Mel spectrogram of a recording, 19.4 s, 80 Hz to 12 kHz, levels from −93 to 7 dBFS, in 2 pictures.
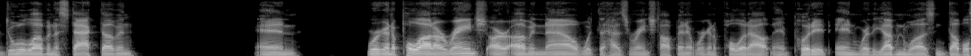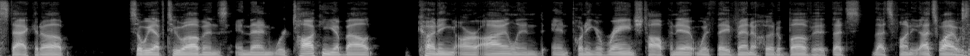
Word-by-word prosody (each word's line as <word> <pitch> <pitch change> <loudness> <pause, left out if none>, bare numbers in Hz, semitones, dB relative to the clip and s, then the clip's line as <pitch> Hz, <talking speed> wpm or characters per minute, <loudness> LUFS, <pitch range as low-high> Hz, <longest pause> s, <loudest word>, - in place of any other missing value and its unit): dual 110 +4 +1
oven, 110 -2 +2
a - - -3
stacked 110 +4 0
oven 110 +1 0 1.2
and 100 -3 -2 0.7
we're 120 +1 +3
gonna 110 -2 +3
pull 115 - +5
out 115 -1 +8
our 105 -2 +4
range 120 +1 +1
our 105 0 +2
oven 110 -3 +1
now 110 +1 +1
with 100 -1 -7
that - - -5
has 100 -2 -7
range 95 -1 -6
top 95 -2 -5
in 105 - -3
it, 105 - -4
we're 100 - -7
gonna 100 -2 -7
pull 105 -1 -2
it 95 - +1
out 95 -1 +1
and 85 0 -9
put 100 - +2
it 95 -2 -1
in 100 -2 -2
where 95 -1 -2
the 85 +2 -4
oven 100 -2 +1
was 90 -1 -2
and 85 - -8
double 90 -1 0
stack - - 0
it - - -4
up - - +2 0.6
so - - +1
we 105 -1 +4
have 90 - +2
2 105 -3 +1
ovens, 100 -4 +3
and 100 +1 -4
then 100 -1 0
we're 95 -1 -5
talking 115 +1 +3
about 95 0 +1 0.4
cutting 110 -3 +1
our 95 0 0
island 100 -6 0
and 95 0 -8
putting 100 -4 -4
a - - -4
range 100 +2 -1
top 90 0 0
in 100 - -5
it 100 -1 +1
with 95 0 -6
a 95 -1 +1
Vent-A-Hood 100 +1 -3
above 100 +1 0
it. 80 -3 -5
That's - - -5
that's - - -4
funny. - - -4
That's - - 0
why - - +6
I - - +1
was - - -4
100 Hz, 225 wpm, -25 LUFS, 95-110 Hz, 1.2 s, out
